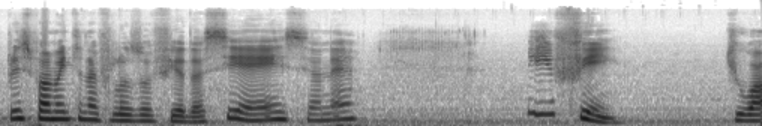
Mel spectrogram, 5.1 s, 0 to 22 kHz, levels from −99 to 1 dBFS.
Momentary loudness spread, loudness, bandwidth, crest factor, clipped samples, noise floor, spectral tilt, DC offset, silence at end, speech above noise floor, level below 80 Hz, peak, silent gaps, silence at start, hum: 24 LU; -19 LUFS; 16.5 kHz; 20 dB; under 0.1%; -40 dBFS; -4.5 dB/octave; under 0.1%; 0 s; 22 dB; -44 dBFS; 0 dBFS; none; 0 s; 60 Hz at -45 dBFS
